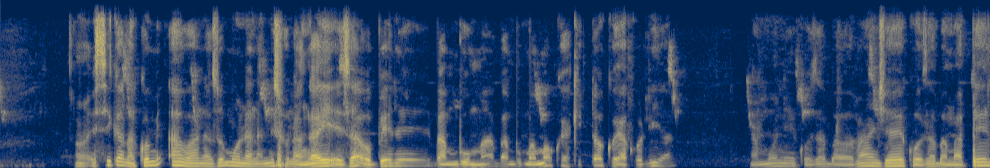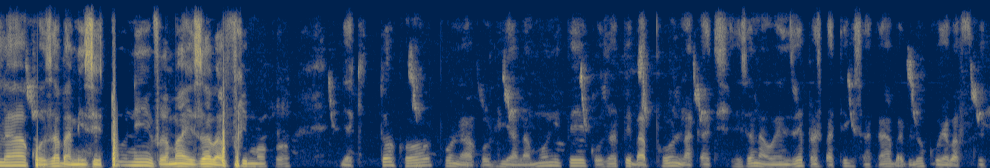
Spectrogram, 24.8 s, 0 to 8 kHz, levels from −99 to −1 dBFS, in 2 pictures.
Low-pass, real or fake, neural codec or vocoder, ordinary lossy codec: 7.2 kHz; real; none; Opus, 64 kbps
